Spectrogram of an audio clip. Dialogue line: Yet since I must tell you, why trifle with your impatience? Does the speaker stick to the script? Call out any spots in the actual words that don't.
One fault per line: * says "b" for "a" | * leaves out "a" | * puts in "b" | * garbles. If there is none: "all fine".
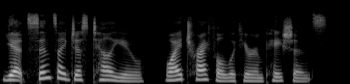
* says "just" for "must"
